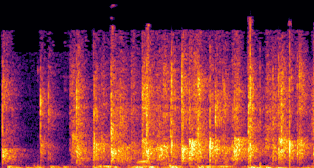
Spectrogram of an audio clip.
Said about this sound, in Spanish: Y para entonces comenzar con este conversatorio, voy a pedir que recibamos con un fuerte aplauso a la persona que va a dar la introducción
